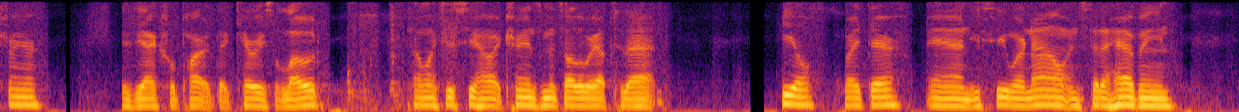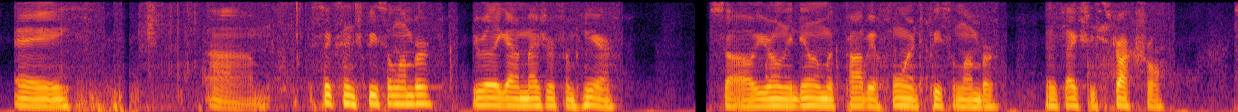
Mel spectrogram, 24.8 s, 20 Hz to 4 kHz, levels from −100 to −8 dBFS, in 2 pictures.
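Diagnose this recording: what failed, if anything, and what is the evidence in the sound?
Call processing: from 0.47 to 13.83 s the sound is chopped by the voice detector. About 3.45 s in total flips to synthetic comfort noise, likely from the sender's voice gating.

Call processing again, over a band-limited path with nothing above 4 kHz: from 16.96 to 24.73 s there's comfort noise in place of the background. Roughly 2 s of flat, featureless hiss replaces the real ambience, likely from discontinuous transmission.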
